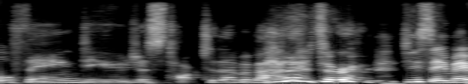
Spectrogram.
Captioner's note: laughter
